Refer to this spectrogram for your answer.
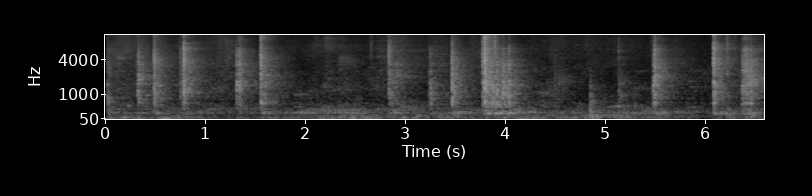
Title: Swegway / Hoverboard Faulty Jerky and Creaking Noise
